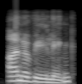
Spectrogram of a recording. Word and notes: unavailing: Indian

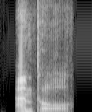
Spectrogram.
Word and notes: ample: British English

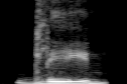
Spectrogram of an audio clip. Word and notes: gleam: Indian

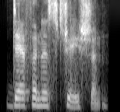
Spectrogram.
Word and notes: defenestration: Indian

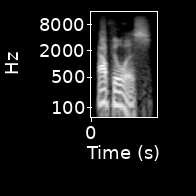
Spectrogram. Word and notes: aphyllous: American English

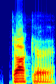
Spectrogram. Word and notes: docker: American English

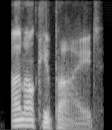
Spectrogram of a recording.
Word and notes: unoccupied: British English

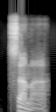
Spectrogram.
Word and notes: summa: British English

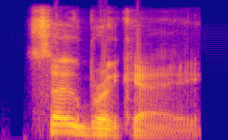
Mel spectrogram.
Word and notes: sobriquet: British English

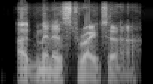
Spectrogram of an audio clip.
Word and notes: administrator: British English

